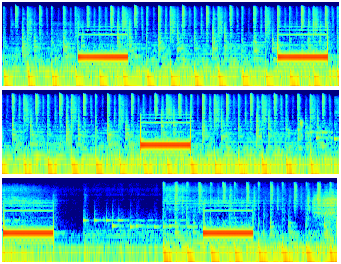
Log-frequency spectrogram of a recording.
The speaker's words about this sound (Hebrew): טוב, אז בואו נתקשר אליו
